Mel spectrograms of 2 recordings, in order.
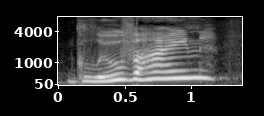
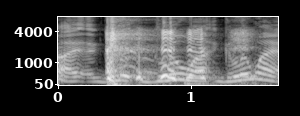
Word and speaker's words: Glühwein: At the evening one, the 5 to 8, we will be offering Up North Brewing Company beer, and I'm going to butcher this, Glühwein? Mm. It's some German mulled wine. I don't know. – Yeah, yeah. No, Glühwein, I think okay. You got pretty close to it. Okay. You nailed it pretty good.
